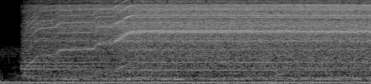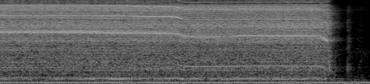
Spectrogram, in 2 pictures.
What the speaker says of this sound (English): And we'll drill that hole.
